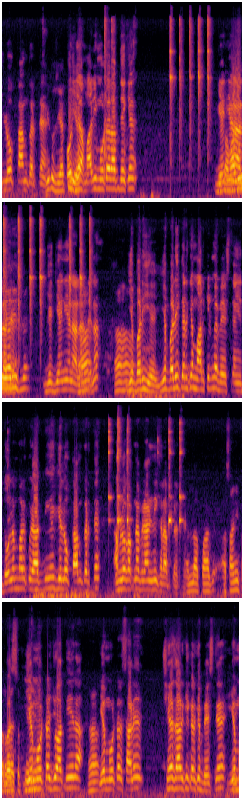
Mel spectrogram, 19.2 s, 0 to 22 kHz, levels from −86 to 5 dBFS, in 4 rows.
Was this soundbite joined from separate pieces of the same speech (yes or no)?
no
